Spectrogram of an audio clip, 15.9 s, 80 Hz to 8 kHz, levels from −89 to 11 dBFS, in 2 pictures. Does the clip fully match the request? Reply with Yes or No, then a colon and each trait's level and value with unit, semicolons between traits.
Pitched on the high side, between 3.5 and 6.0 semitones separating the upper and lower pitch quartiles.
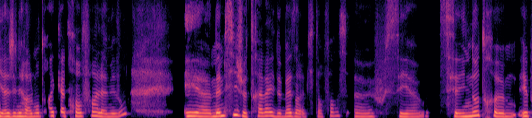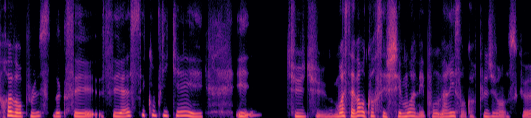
No: high, 225 Hz; narrow, 2.6 semitones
